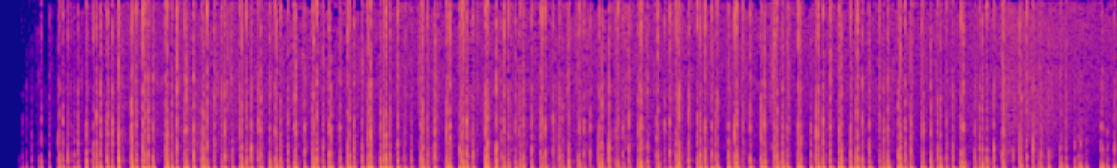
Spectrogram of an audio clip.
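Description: Fingertips with short nails on both hands tap fast and rhythmically on a large, solid, round, flat cork trivet held upright in front of a microphone. The result is a dense, quick patter of deep, muffled thuds with almost no brightness and no ring.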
